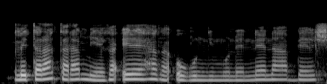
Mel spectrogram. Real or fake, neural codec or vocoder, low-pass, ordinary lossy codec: fake; codec, 16 kHz, 16 kbps, FunCodec, trained on Chinese and English, 50 frames a second; 7.2 kHz; none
